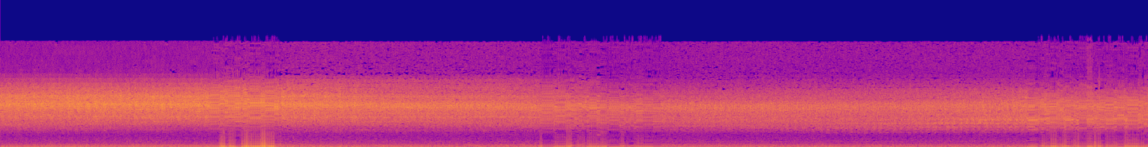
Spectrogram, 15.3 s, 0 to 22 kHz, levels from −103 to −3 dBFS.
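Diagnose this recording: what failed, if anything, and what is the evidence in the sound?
A rigid, metallic 66.7 Hz buzz at 2.82 to 3.76 s, 7.21 to 8.81 s and 13.73 to 15.31 s is robotic sound from repeated short buffers. A driver or buffer stage is likely repeating 15 ms chunks and skipping most of the real audio.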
